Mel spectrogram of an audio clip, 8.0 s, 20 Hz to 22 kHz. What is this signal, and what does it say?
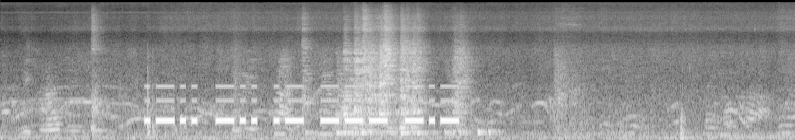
Morse code, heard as a keyed tone, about 21 wpm, 580 Hz, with the noise of a restaurant. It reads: LDAOK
